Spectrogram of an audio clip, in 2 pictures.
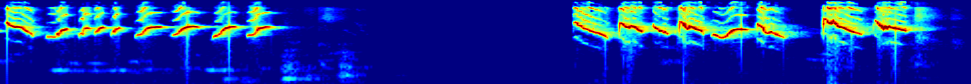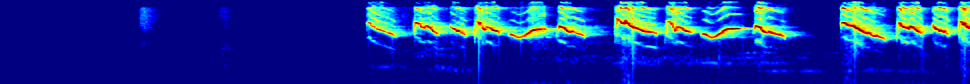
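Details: Prolific dakun white-eye song meant as a lure for other white-eyes: three bursts of quick, high, sweet chirping notes, each lasting a second or two, separated by silent gaps.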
